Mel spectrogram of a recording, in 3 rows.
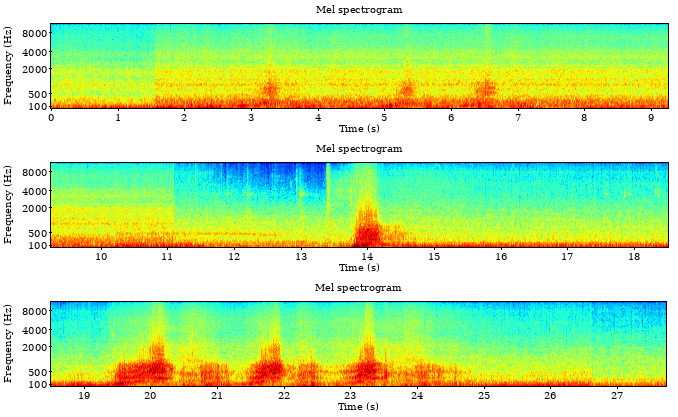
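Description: Porsche Panamera GTS's 4.8-litre naturally aspirated V8 running just after start-up and revved in short throttle blips: a few early on over the idle, one sharp blip about halfway, and three more in quick succession near the end.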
